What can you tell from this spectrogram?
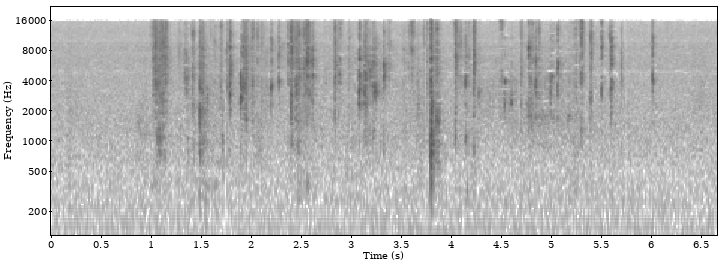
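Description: Faint crinkling of a lozenge's wrapper being unwrapped: a run of irregular crackles from about a second in until about six seconds in.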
